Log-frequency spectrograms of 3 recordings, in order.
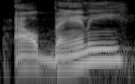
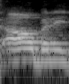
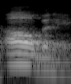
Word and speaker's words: Albany: Is it actually pronounced Albany, Georgia? Can you hear me okay? Yes. Perfect. No, it's Albany, Georgia. Albany.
